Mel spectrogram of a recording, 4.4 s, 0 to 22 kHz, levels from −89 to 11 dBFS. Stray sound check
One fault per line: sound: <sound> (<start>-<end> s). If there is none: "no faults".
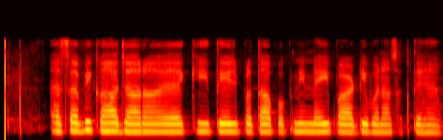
no faults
